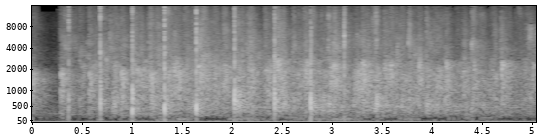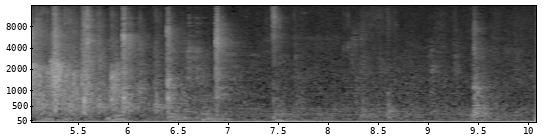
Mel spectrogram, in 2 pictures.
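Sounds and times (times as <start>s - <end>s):
audience applause welcoming a speaker: 0.0s - 6.6s.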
